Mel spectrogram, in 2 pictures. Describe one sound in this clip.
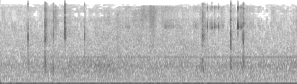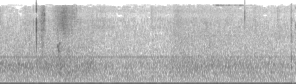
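Footsteps run and rustle through tall grass.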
